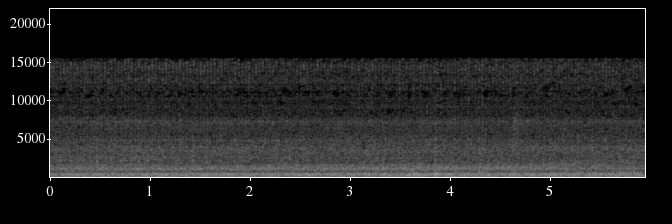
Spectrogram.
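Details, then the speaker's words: Honda being recharged with R1234yf through the low-side port, engine running with AC on: steady, even idle with smooth compressor hum, no knocks or squeal; clutch engaged and spinning once system pressure registered, working normally. "I can see the AC clutch is spinning now, so it's working good."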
